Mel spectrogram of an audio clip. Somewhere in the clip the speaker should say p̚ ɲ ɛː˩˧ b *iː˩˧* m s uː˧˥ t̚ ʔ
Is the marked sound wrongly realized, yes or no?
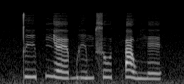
no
